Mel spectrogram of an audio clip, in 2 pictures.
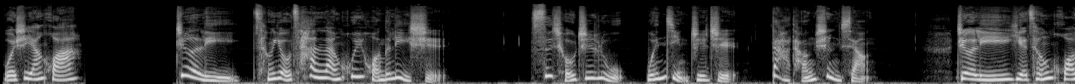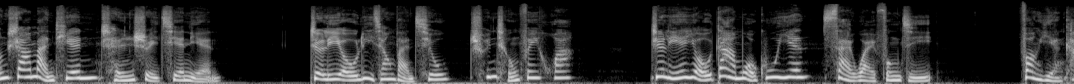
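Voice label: chinese mandarin female narration; voice demos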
